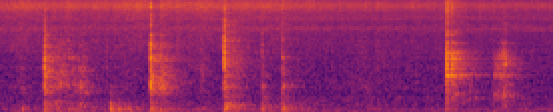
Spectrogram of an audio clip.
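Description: Onions with ginger-garlic paste and spices sizzling in oil in a frying pan, with a spatula scraping and knocking against the pan about once a second. The loudest knock comes about four and a half seconds in.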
